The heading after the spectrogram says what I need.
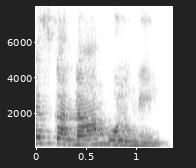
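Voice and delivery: usual speaking voice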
